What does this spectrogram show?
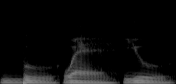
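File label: "buweyu", concatenated syllables; Affixing experiment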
